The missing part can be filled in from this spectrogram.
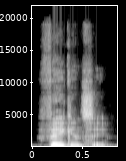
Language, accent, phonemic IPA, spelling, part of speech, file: English, US, /ˈveɪkənsi/, vacancy, noun, En-us-vacancy.ogg
- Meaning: 1. An unoccupied position or job 2. An available room in a hotel; guest house, etc 3. Empty space 4. A blank mind, unoccupied with thought 5. Lack of intelligence or understanding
